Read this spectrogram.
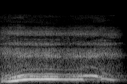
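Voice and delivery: long, high-pitched gasp; dramatic gasp. Pretend. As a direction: gasp for suspense before the big reveal. Builds up to naming favorite Doctor.

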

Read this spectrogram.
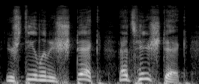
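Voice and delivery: ordinary delivery

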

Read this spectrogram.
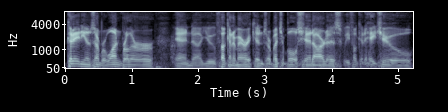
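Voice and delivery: low, heavy-breathing wrestler voice; Canadian wrestler defending his gimmick, low and breathy. Acted. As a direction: stay in the gruff promo character. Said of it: "we don't even know what you regularly sound like".

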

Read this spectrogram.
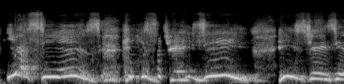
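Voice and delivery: frantic insisting. Retold or imitated. Friend losing his mind at the bouncer, shrill frantic insisting. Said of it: "losing his mind".

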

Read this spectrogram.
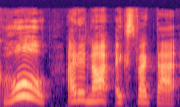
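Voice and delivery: loud, high re-enacted shock; shocked reaction. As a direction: act out your stunned first reaction. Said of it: "when I read that, I was like".

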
